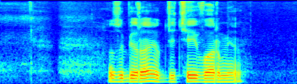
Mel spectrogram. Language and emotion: Russian, neutral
